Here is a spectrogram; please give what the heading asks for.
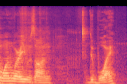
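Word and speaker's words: Dubai: where he was on do boy I think that's actually how you're supposed pronounce it do boy I read something like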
